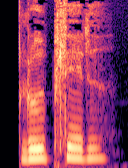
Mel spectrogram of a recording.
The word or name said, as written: blodplettet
